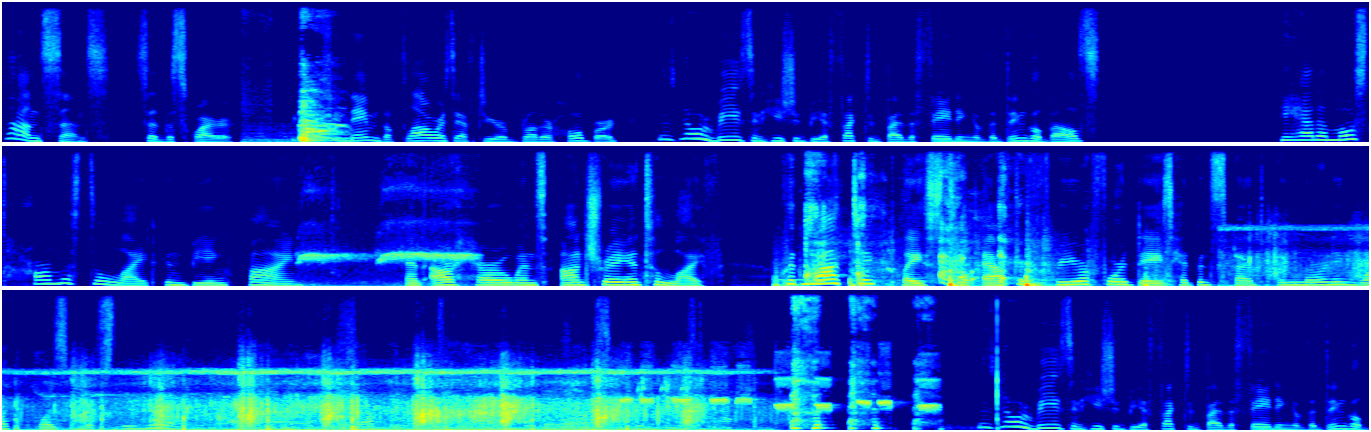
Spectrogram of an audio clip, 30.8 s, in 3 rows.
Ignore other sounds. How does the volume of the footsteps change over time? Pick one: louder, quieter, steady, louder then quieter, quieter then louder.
quieter then louder.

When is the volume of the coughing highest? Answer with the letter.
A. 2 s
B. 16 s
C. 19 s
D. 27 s
A.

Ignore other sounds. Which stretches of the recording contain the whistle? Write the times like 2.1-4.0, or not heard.
12.4-13.8, 25.1-27.6.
